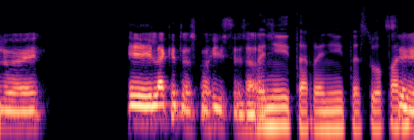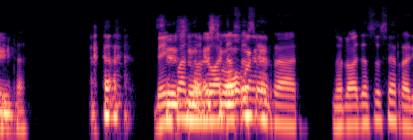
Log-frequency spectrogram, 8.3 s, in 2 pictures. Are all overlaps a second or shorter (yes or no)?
no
